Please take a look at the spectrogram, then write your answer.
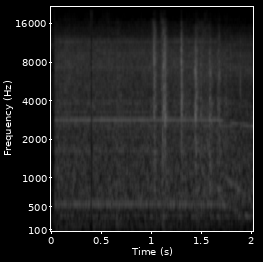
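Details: Old thermal-printing Brother fax machine, unused about 7 years and recently repaired, printing a sent page: steady motor hum with faint high tone and a short run of quick clicks as the page feeds; working normally.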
